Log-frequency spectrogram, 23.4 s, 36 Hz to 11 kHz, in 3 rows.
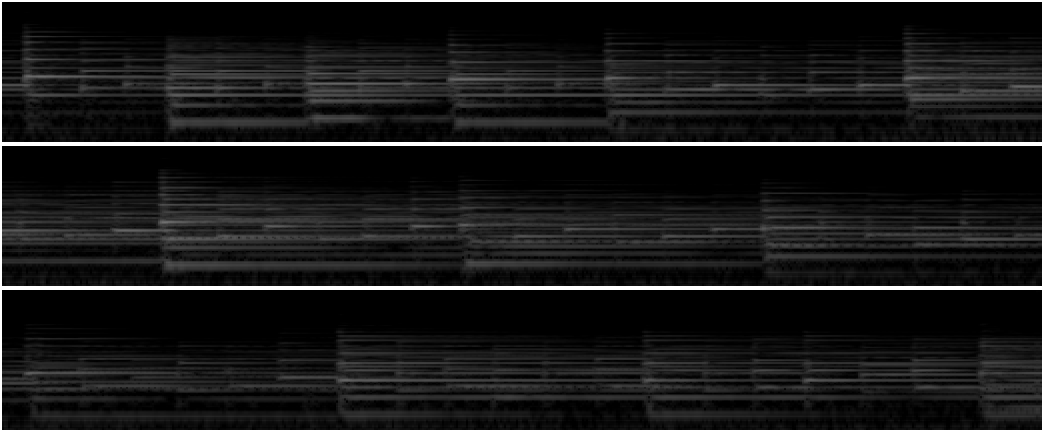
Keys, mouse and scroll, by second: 0.1 click, 0.2 click, 1.9 scroll, 4.0-4.4 scroll, 4.9 ctrl+scroll, 5.6 scroll, 8.1 click, 9.0 right click, 10.1 click, 11.3-12.9 scroll, 14.5 click, 15.2 middle click, 15.2-15.6 scroll, 15.9 s, 17.9 click, 20.2 click, 20.8-21.1 scroll, 23.3 click.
